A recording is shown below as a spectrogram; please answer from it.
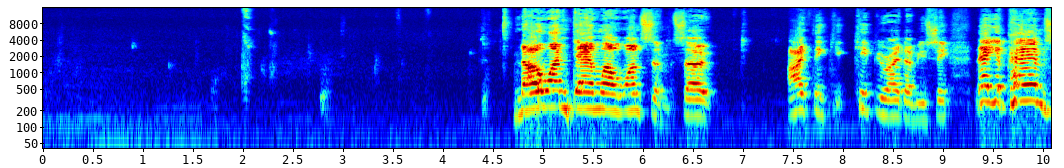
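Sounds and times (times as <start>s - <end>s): low room hum: 0.0s - 10.0s
swallowing gulps: 0.8s - 4.7s.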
